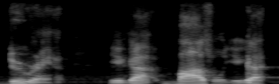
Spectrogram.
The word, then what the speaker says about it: Durant: in you got Durant it's not Durant like Kevin Durant it's Durant you got Boswell you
